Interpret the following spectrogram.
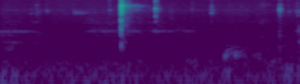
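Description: A quiet pause broken by a few faint, sharp clicks: one about a second in, another just after, and a third near the end.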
